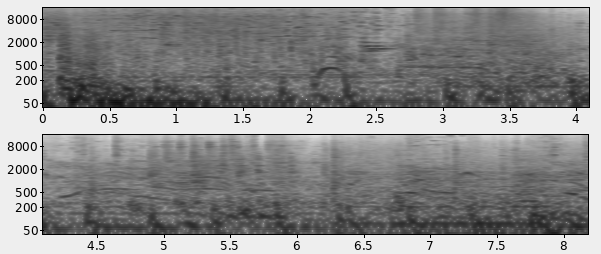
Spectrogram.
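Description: Soundtrack of a TV horror drama's action scene: a loud, continuous wash of noise with music under it.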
